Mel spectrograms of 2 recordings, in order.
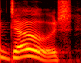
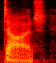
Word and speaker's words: Doge: He added, "Bitcoin could be displaced by Ether, which could be displaced by Doge," although I think he pronounced it Dodge, "which could be displaced by Hamster Coin."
